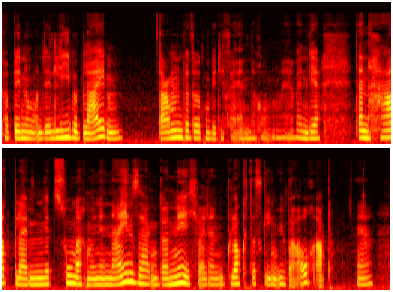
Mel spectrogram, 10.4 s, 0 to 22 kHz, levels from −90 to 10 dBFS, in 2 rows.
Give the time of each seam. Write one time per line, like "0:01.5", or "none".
none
